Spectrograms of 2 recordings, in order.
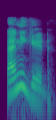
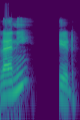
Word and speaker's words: renegade: बनकर आएगा, ये है रैनीगेड। देखो इस प्रोनाउंसिएशन अलग हो जाता है, ठीक है। रैनीगेड, ये प्रोनाउंसिएशन मैंने लिख भी दिया है।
